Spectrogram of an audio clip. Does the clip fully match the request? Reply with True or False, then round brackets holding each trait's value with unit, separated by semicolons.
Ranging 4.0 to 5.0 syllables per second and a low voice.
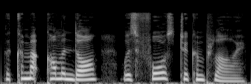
False (4.7 syllables/s; 220 Hz)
